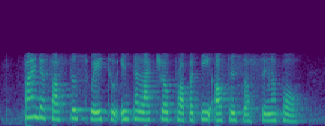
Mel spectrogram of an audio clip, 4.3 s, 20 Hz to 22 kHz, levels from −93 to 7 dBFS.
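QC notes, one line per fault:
Throughout, Bluetooth CVSD headset codec: the speech passed through a narrowband headset link that codes each sample as a single up-or-down bit with an adapting step, which fits a 64 kbps CVSD stream. The band is held to about 150 Hz to 3.5 kHz, with nothing above 3.8 kHz, so the sound is thin and muffled. Where the level climbs steeply the step cannot keep up, giving plainly audible distortion, scratchy s sounds and a granular hiss beneath.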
